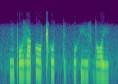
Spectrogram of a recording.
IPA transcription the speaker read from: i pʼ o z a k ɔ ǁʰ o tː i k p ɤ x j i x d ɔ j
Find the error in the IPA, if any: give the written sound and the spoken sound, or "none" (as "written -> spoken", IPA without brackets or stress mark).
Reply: ɤ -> o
